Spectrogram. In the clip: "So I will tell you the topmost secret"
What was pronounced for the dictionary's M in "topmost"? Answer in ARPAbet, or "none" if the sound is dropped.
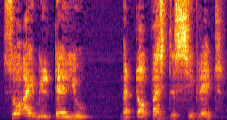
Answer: none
